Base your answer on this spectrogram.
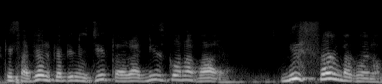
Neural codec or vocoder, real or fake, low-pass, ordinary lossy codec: codec, 16 kHz, 2 kbps, FreqCodec, smaller model; fake; none; none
